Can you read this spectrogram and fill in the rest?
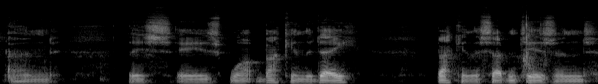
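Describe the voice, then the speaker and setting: A man giving a casual, unscripted product demonstration, speaking haltingly as he searches for words. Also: rumbling low. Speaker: presenter showing vintage radio gear.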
